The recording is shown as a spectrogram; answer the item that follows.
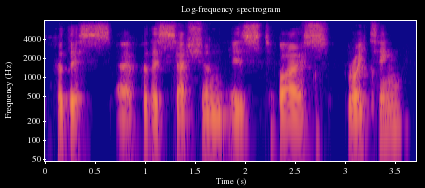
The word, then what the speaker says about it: Roetting: So our third final speaker for this session is Tobias Roetting. Is that, have I pronounced it correctly? Yeah, close enough. It's Roetting in Germany, but it's close enough.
